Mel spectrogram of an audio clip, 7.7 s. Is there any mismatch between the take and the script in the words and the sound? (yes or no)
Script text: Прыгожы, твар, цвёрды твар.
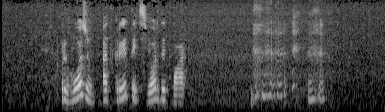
yes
